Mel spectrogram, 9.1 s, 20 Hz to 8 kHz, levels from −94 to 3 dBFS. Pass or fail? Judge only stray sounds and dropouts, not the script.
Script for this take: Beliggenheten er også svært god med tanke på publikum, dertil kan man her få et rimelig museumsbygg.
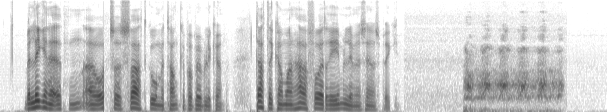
fail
